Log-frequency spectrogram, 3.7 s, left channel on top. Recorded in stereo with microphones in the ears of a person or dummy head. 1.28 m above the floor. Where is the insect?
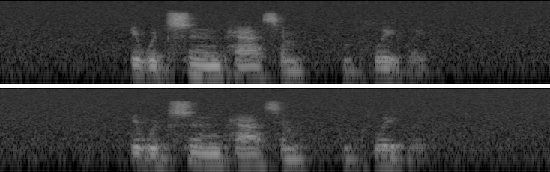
I don't hear an insect.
